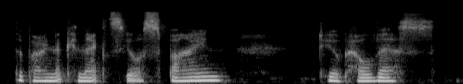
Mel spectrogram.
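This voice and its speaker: A woman speaks very slowly at a fairly low pitch, somewhat breathy, with a dark, mellow, soothing tone. Her intonation stays monotone and flat. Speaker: podcast host, womb-wellness / sacred feminine teacher. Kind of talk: guided womb meditation. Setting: recorded late, not in usual recording space, casual home setup. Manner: slow, soft, soothing, with long pauses.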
